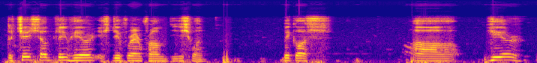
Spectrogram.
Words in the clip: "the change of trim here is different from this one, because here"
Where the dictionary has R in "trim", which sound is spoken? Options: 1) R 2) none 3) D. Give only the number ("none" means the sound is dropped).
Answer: 2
